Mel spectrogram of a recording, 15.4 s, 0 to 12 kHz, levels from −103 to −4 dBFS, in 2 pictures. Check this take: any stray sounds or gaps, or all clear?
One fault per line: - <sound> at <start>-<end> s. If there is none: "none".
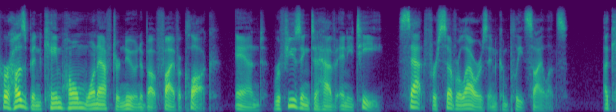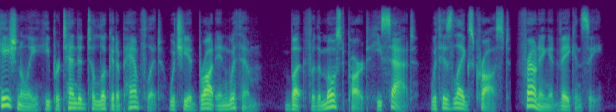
none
